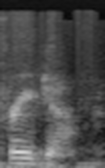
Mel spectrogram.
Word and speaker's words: Phrygia: They all said Phrygia. I wouldn't have said that, but that's how they pronounce it.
